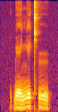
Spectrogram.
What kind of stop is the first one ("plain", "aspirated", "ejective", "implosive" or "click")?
implosive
